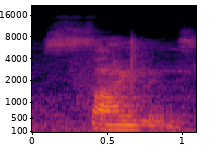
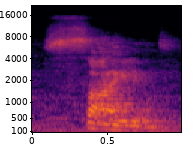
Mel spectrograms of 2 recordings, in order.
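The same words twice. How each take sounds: No difference in how they are said.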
